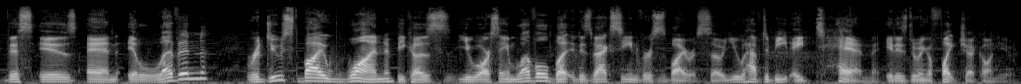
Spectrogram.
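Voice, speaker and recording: Low-voiced male game master over music. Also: expressive, moderate pace, a bit bright. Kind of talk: narrating a tabletop role-playing game.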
